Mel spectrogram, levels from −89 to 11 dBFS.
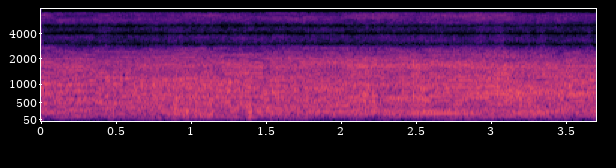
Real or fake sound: fake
